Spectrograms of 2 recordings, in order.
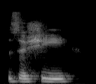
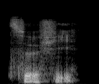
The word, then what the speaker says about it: Cixi: In English, it's spelled Cixi, which is not something that English speakers come across too often. I understand it's pronounced Cixi.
